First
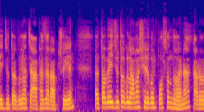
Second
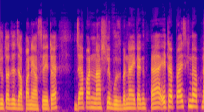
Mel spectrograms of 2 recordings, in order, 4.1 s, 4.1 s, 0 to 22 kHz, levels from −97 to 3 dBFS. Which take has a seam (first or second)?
second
